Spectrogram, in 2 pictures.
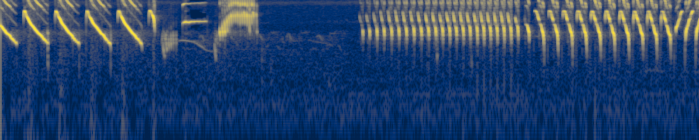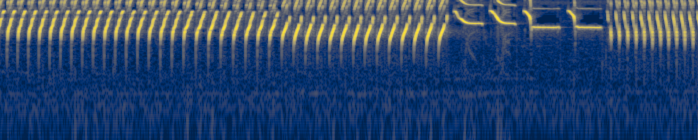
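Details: Long rolling canary song, gacor cuit-cuit style, a lure recording for canaries that are young or not singing: sweeping chirps, a short silent break, then an extended dense metallic trill broken by a few sharp whistled notes.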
